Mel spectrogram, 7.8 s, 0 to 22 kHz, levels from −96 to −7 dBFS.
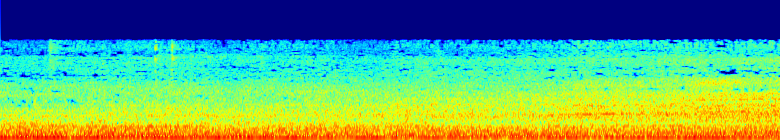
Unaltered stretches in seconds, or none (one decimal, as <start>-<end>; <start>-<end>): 0.0-7.8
